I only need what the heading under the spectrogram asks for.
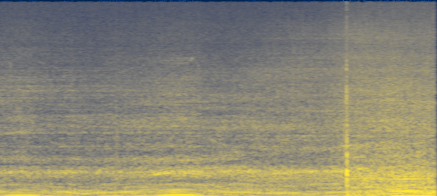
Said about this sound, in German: Da kann das schon mal vorkommen, dass hier auch ein Auto vorbeifährt. Kann auch mal so ein Auto vorbeifahren, das stimmt.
